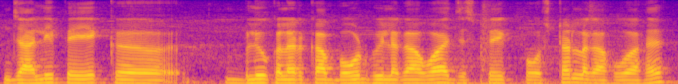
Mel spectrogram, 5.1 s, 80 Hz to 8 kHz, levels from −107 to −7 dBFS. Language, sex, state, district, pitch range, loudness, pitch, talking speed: Hindi, male, Uttar Pradesh, Lucknow, 120-130 Hz, -18 LUFS, 125 Hz, 200 wpm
